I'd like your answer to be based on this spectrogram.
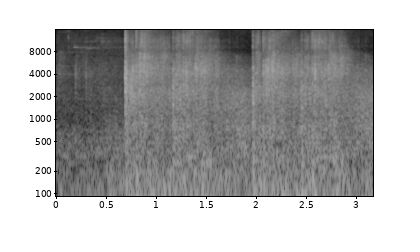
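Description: Naval guns on a World of Warships battleship fire in two heavy, booming salvos about a second apart. Each blast rolls into a loud, sustained rumble, with no talking over it.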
